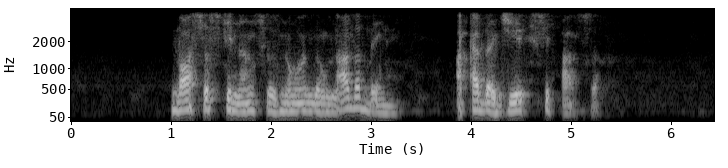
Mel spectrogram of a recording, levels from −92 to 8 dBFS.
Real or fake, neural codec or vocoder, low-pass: fake; codec, 16 kHz, 4 kbps, FunCodec, trained on LibriTTS, 50 frames a second; 3.6 kHz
